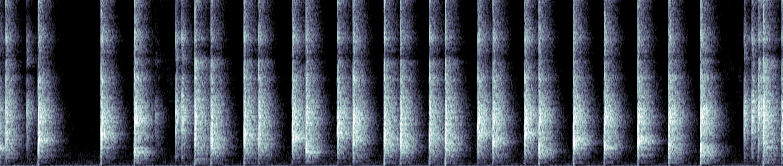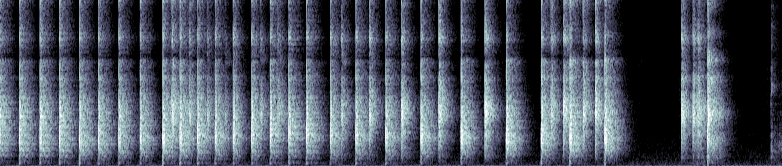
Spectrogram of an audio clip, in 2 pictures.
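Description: A pair of dense, dark lignum vitae percussion spoons held in one hand is clacked rhythmically against the palm and knee. It makes bright, dry, woody clicks with almost no ring, settling into a steady beat that breaks into faster rolling bursts toward the end.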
